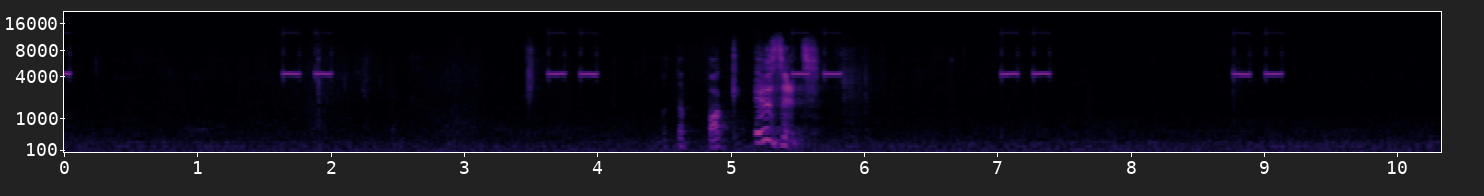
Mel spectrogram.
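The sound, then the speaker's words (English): A wristwatch alarm chirps in quick high-pitched double beeps, repeating every couple of seconds at a soft, steady level, during filming on a quiet street, while a man speaks briefly over a low background rumble. “You don't hear a beeping sound.”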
